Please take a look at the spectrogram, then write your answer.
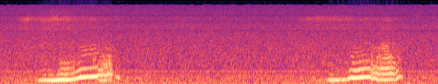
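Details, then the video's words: Cobweb, a female house cat, snoring in her sleep; two drawn-out whistling notes that climb in pitch and end in a brief rasp, about four seconds apart, against faint steady background hum. "This cat snores so loud"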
